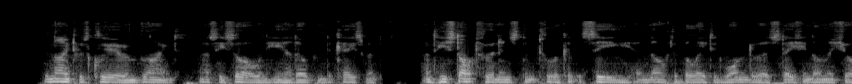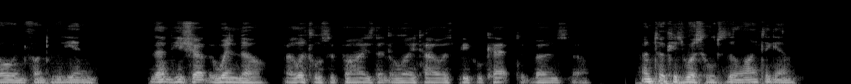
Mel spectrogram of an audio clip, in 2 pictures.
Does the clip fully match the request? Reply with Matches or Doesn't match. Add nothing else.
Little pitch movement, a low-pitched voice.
Matches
